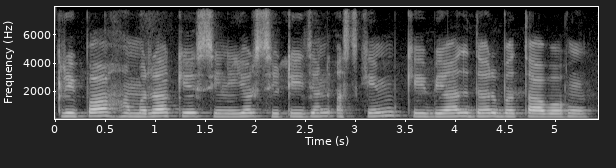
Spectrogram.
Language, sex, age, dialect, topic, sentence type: Magahi, female, 18-24, Central/Standard, banking, statement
